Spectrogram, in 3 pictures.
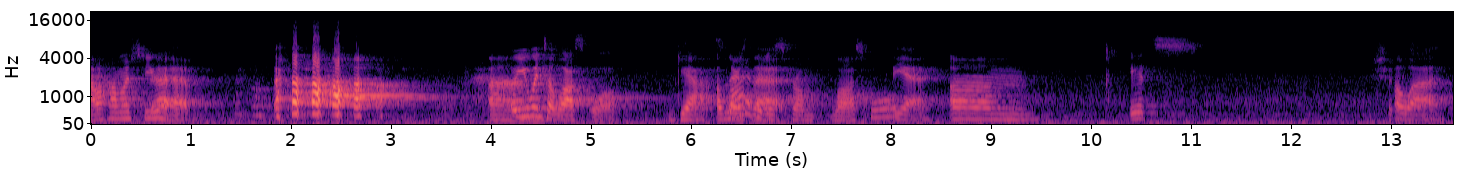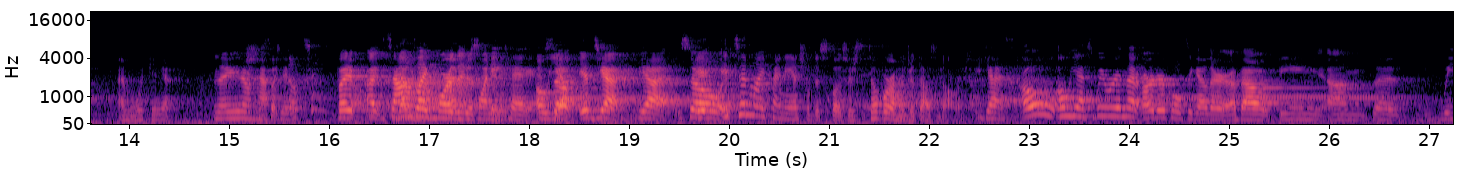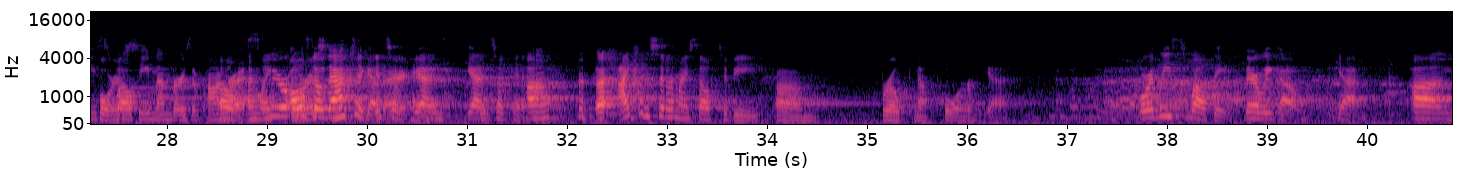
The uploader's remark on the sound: The very first live episode of Broadband Conversations. Sat down with a live audience.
